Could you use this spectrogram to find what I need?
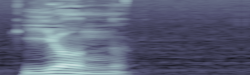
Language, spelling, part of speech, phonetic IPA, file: Polish, jon, noun, [jɔ̃n], Pl-jon.ogg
